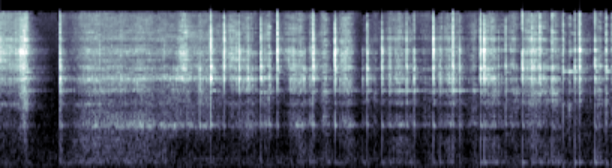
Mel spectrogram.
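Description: Long acrylic nails scratch and tap the red powder-coated body of a large, hollow stainless steel insulated Hydro Flask water bottle with a black plastic lid, held upright. Many quick, bright clicks ring out over a steady high scratching hiss, with a short silence near the start.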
